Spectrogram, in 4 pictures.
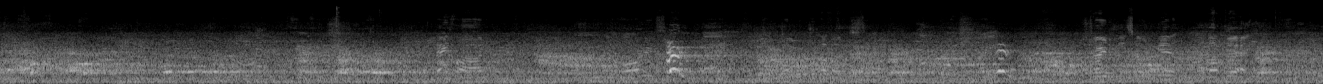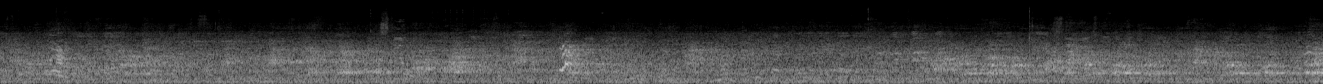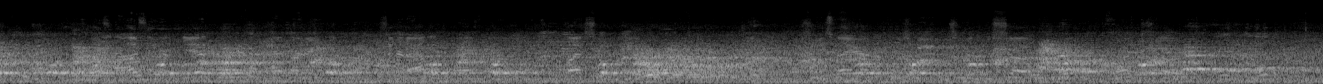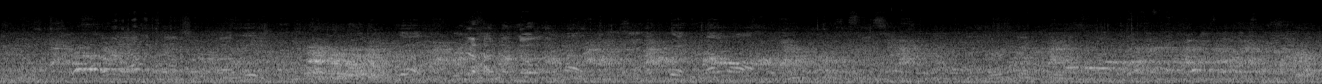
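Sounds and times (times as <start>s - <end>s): crowd chatter: 0.0s - 52.9s
dogs barking and yipping: 5.3s - 7.0s, 13.6s - 19.4s, 22.7s - 49.2s, 49.9s - 52.9s.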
